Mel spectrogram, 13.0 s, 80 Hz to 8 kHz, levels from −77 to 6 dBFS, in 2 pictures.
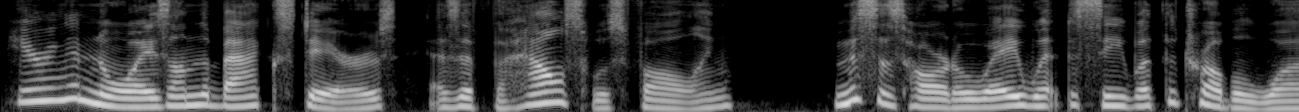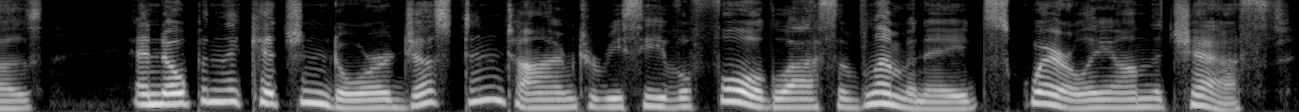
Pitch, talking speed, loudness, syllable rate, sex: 195 Hz, 190 wpm, -16 LUFS, 4.8 syllables/s, female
